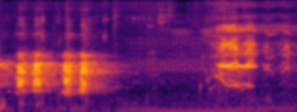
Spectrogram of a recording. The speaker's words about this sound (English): Sounds like a horror movie. That's Duck Dynasty. That's duck calls.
